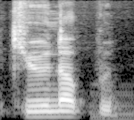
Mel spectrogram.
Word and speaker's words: QNAP: キューナップって読むのかなえー、 QNAP って書いてね、キューナップっていうね、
